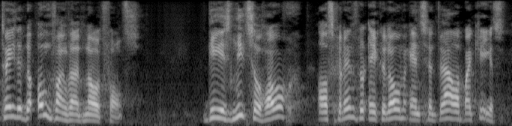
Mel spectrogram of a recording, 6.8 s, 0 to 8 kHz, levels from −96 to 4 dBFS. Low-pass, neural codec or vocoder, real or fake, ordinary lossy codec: none; codec, 16 kHz, 2 kbps, FreqCodec, larger model; fake; none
